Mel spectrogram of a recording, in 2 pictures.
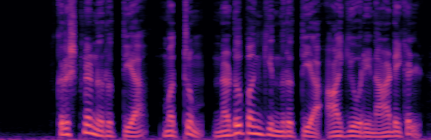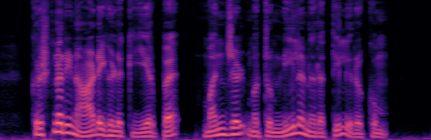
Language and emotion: Tamil, neutral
